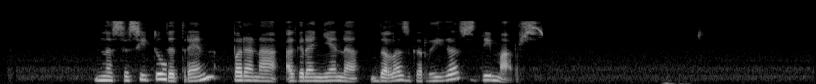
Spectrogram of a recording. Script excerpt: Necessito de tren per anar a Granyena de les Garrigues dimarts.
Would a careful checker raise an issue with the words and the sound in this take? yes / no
yes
